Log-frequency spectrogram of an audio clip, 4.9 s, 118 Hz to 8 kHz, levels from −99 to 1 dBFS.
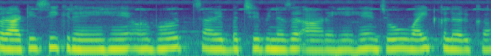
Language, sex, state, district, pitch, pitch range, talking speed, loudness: Hindi, female, Odisha, Khordha, 210 Hz, 200-215 Hz, 205 wpm, -17 LUFS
